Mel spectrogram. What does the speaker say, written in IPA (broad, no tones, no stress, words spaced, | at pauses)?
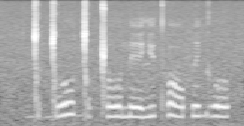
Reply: ɡ͡ǀoɡ͡ǀoːɡ͡ǀɔ ǁoːneːlʲʉtʰɔː feɡʱo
